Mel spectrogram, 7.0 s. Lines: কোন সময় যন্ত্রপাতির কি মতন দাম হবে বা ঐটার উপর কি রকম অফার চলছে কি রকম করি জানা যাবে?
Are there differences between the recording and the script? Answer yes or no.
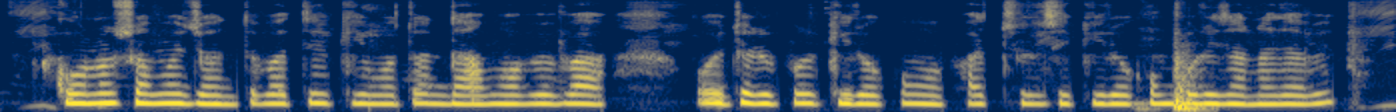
no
